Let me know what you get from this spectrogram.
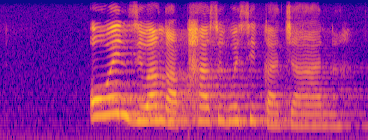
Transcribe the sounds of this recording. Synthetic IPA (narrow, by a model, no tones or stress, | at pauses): ɔwend͡zʱiwaŋapʰasik̬wesiɡ̥ʱad̥ʒ̥ʱaːna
